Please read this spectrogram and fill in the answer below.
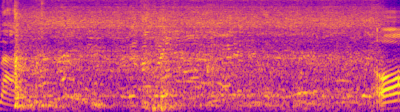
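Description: Steady noise from the drop-tower ride as its seated carriage lifts off and climbs, with faint voices under it. A woman's voice comes in near the end.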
